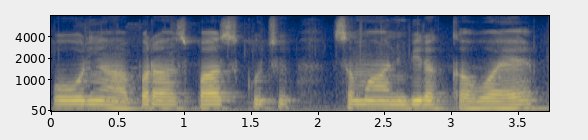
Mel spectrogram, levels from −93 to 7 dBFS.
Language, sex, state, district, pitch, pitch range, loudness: Hindi, male, Uttar Pradesh, Shamli, 115 Hz, 110-115 Hz, -19 LUFS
